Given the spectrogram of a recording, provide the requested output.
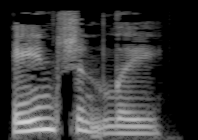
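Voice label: "anciently", English, British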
